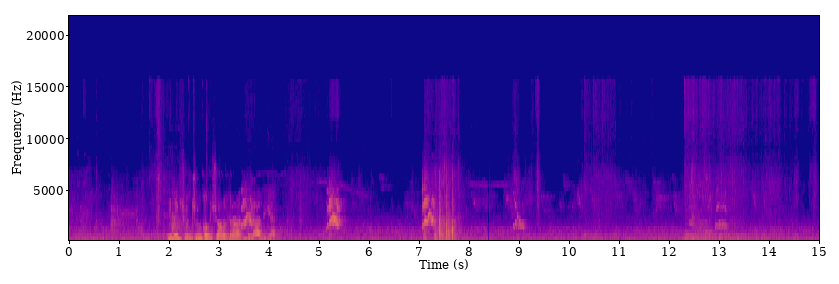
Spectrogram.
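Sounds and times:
parrot chirps: 0:05.1 - 0:05.6
wings flapping: 0:07.1 - 0:08.0.

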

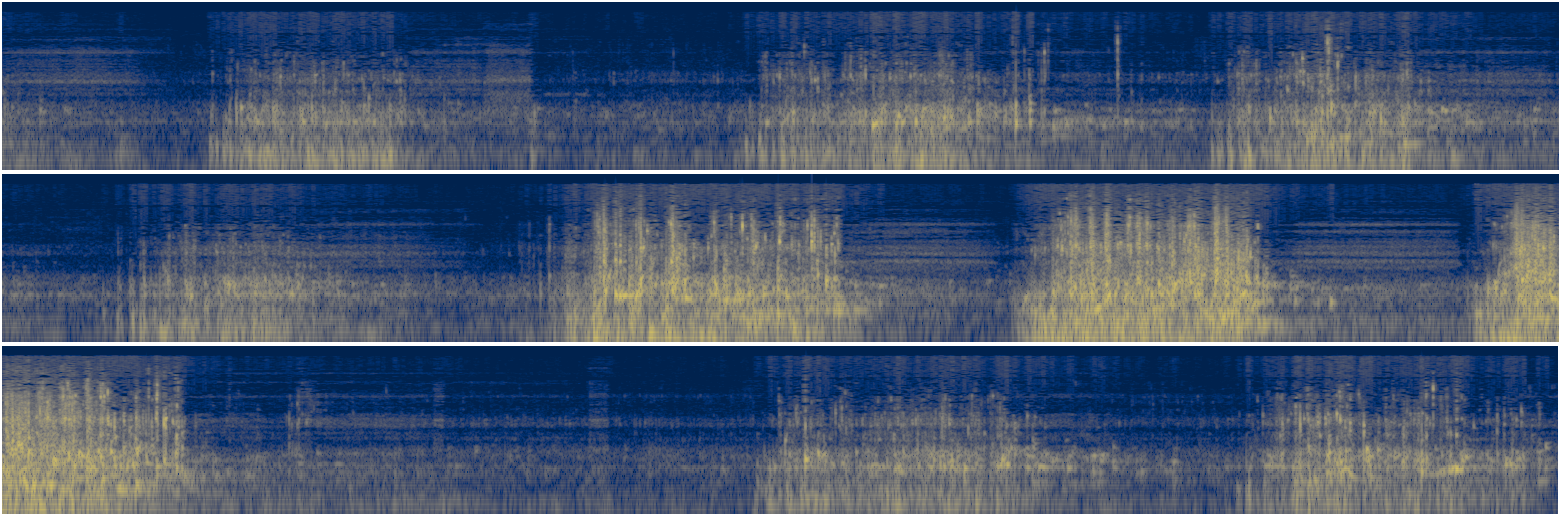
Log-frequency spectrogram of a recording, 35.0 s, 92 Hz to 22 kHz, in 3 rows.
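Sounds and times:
faint hiss of inhaling: 0:00.0 - 0:01.3, 0:03.0 - 0:04.2, 0:10.7 - 0:12.0, 0:14.0 - 0:15.4, 0:18.1 - 0:19.2, 0:21.3 - 0:22.7
air bubbling out underwater: 0:01.5 - 0:03.2, 0:05.3 - 0:11.0, 0:12.5 - 0:14.2, 0:15.6 - 0:18.3, 0:19.2 - 0:21.6, 0:22.6 - 0:25.9, 0:28.9 - 0:35.0.

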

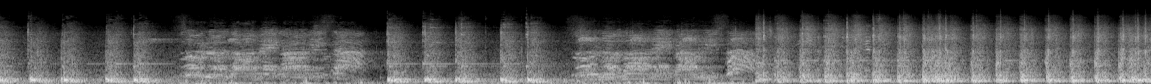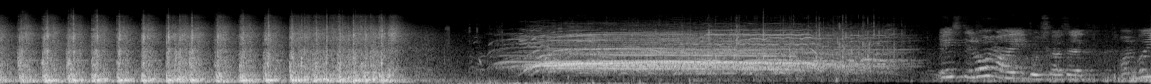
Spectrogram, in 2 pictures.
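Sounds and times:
drum beaten fast: 0:00.0 - 0:15.9
crowd chanting: 0:01.2 - 0:03.9, 0:05.6 - 0:09.0.

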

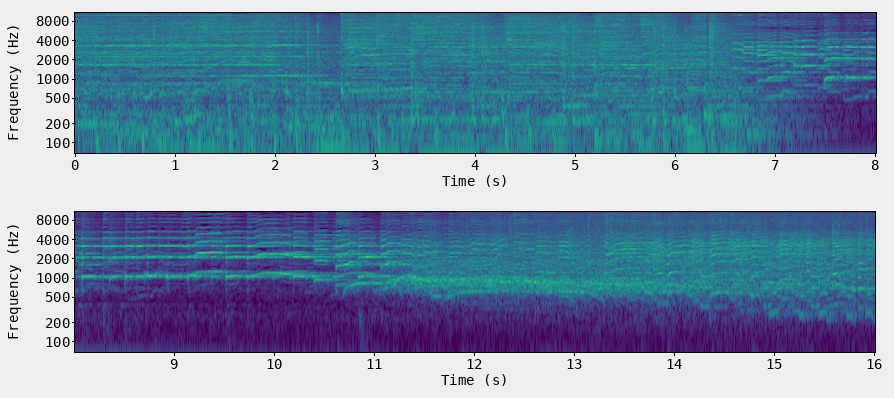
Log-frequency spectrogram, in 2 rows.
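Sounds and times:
big band jazz: 0:00.0 - 0:08.5
horns playing high held notes: 0:00.0 - 0:16.0.

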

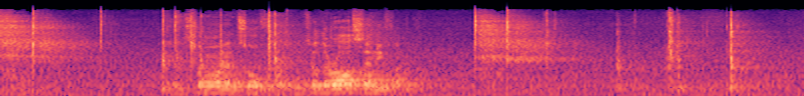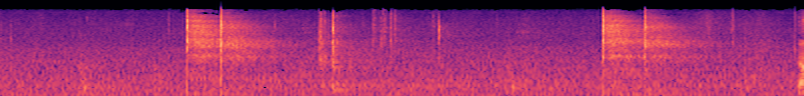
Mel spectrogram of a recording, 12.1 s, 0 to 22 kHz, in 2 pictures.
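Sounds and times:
torque wrench metal clicks: 0:00.0 - 0:02.3.

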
